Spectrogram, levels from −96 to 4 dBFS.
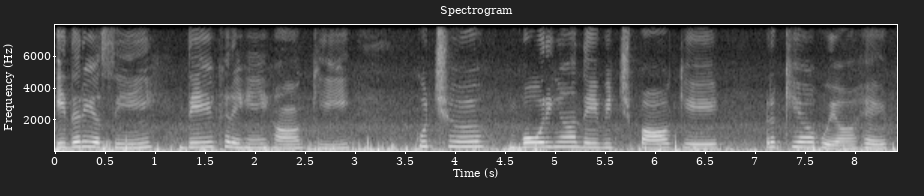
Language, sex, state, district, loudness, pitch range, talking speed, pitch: Punjabi, female, Punjab, Kapurthala, -18 LUFS, 290-315 Hz, 115 wpm, 305 Hz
